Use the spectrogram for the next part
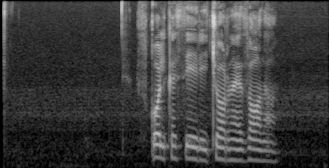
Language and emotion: Russian, angry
